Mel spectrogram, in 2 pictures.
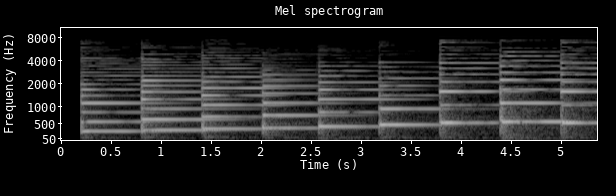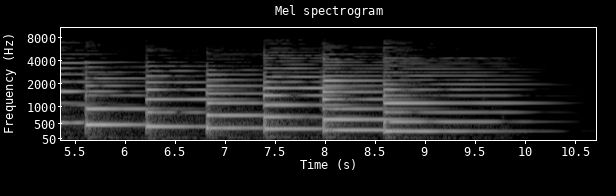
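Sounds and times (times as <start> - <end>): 
D flat scale on piano: 0.2 - 10.2.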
